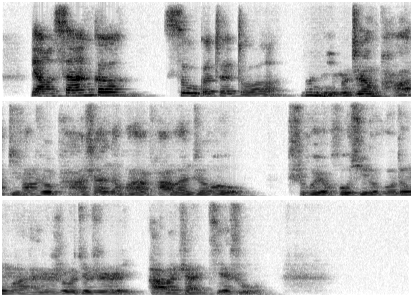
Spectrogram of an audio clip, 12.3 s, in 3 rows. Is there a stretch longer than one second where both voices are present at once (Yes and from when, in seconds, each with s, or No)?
No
